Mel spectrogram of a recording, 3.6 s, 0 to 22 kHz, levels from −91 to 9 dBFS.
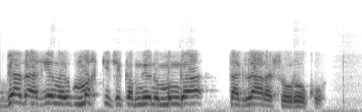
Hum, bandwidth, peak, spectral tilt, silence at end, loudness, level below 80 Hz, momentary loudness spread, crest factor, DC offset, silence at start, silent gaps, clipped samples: none; 4.2 kHz; -8 dBFS; -8.5 dB/octave; 0.4 s; -21 LUFS; -58 dBFS; 7 LU; 12 dB; under 0.1%; 0 s; none; under 0.1%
